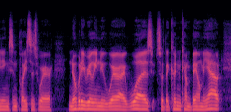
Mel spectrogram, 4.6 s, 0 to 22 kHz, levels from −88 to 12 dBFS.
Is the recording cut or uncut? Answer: uncut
